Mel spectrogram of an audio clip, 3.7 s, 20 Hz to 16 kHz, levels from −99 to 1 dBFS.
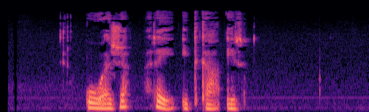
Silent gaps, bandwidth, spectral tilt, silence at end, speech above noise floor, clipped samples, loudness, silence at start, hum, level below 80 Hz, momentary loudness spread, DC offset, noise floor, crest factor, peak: none; 11 kHz; -6 dB/octave; 1.25 s; 42 dB; under 0.1%; -24 LUFS; 0.85 s; none; -68 dBFS; 18 LU; under 0.1%; -65 dBFS; 20 dB; -6 dBFS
